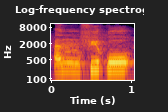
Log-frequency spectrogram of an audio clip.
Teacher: ان ہے اور اس کے بعد فا ہے، حروف حلقی میں سے نہیں ہے تو آپ یہاں پر غنہ کر سکتے ہیں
